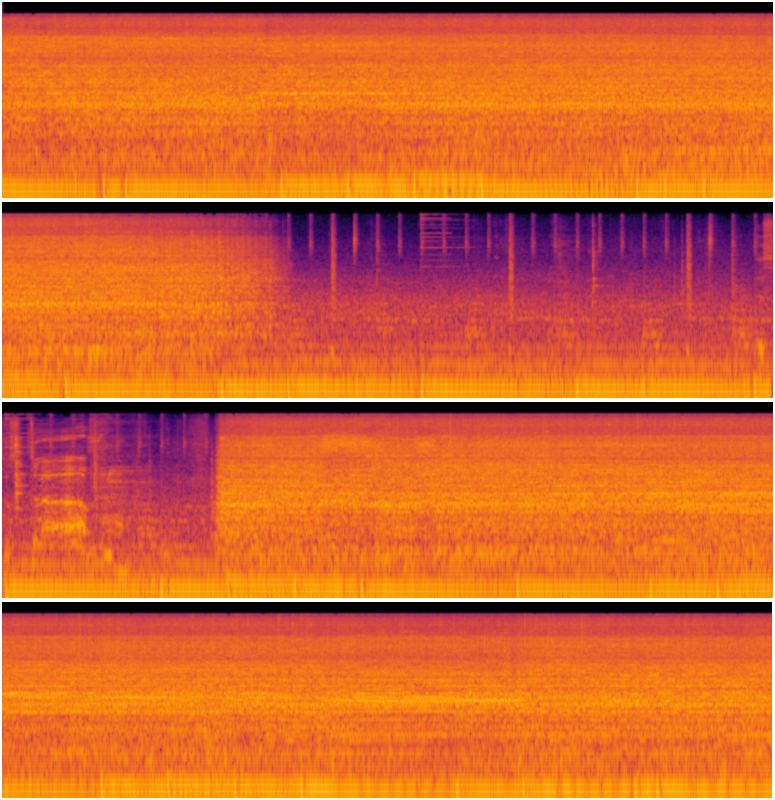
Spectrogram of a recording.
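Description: An electric saw cutting through a steel exhaust pipe under a car. It runs for about ten seconds, stops for several seconds, then cuts again, over bass-heavy background music.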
